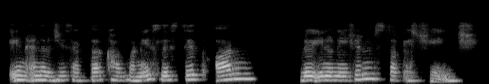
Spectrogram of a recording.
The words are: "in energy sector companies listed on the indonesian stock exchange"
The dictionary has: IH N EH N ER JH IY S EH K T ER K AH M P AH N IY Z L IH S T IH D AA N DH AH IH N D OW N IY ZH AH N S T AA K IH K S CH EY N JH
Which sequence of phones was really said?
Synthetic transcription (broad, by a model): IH N EH N ER JH IY S EH K T ER K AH M P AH N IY S L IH S T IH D AA N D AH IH N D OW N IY SH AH N S T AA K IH K S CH EY N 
